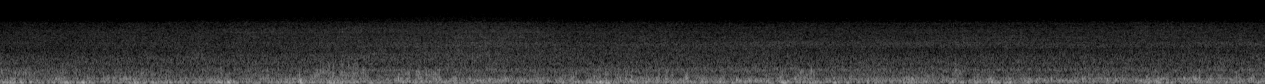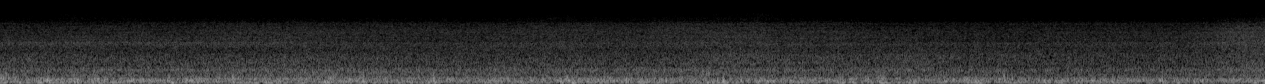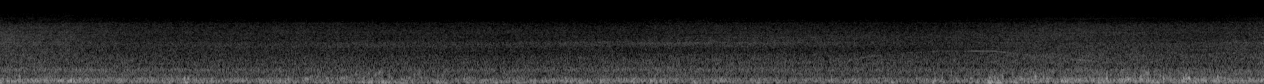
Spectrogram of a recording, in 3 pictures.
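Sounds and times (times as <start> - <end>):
ocean waves breaking on beach: 0.0 - 37.9.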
